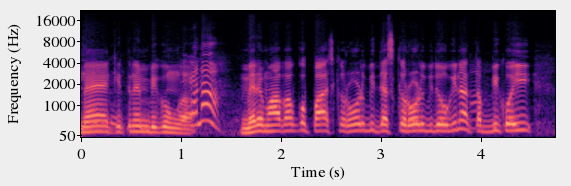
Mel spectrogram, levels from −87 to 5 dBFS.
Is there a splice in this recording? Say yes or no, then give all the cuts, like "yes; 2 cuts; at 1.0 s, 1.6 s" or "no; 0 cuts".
no; 0 cuts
